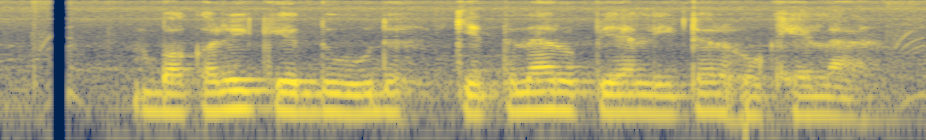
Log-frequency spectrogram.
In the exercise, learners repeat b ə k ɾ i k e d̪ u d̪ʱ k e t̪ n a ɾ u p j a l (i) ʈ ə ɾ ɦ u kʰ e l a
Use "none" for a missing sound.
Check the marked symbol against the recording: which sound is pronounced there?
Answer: i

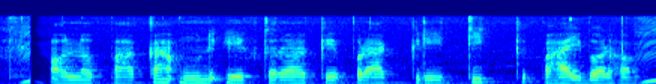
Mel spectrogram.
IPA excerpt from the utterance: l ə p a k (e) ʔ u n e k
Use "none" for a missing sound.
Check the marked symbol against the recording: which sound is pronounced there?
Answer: a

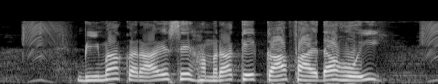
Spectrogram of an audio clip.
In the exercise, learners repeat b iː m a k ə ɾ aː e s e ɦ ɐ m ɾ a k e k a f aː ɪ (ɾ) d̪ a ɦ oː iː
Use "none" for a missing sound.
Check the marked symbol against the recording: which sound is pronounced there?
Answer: none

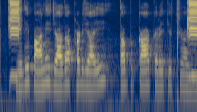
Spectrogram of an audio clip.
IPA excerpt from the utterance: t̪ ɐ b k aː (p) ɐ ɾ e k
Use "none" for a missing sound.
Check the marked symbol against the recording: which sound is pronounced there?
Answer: k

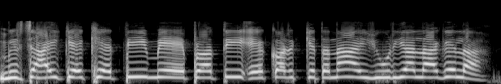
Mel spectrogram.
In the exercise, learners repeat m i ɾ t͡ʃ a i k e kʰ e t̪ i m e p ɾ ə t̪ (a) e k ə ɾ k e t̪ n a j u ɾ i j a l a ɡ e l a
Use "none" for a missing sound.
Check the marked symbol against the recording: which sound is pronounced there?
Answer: i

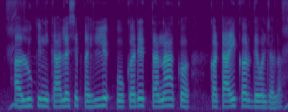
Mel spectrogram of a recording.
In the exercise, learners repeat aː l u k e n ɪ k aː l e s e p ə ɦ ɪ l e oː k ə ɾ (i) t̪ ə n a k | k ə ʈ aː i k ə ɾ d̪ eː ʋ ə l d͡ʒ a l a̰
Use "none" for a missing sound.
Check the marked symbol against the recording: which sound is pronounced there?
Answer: e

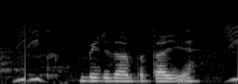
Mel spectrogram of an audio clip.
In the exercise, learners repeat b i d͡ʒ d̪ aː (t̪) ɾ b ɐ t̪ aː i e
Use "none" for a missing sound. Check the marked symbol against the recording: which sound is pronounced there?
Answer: none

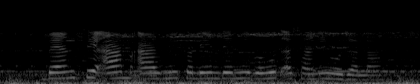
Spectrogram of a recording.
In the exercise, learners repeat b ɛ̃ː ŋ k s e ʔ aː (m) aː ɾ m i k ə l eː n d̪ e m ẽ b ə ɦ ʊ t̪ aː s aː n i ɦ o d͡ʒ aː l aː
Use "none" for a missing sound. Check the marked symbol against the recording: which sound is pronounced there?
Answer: m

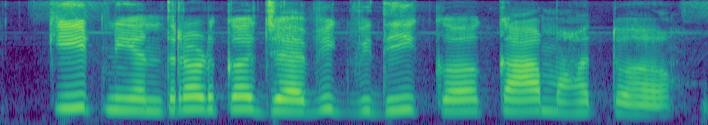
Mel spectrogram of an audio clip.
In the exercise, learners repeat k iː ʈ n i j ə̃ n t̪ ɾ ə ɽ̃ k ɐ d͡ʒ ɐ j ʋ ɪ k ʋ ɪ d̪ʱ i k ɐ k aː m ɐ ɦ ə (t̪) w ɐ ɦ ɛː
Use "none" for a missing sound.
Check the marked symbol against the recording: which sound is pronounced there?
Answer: t̪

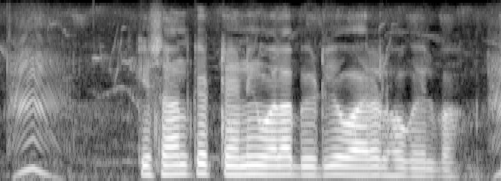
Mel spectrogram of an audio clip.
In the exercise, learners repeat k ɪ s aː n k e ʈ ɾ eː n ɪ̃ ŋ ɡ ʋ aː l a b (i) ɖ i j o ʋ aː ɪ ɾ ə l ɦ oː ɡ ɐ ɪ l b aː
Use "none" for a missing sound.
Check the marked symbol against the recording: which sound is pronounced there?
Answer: iː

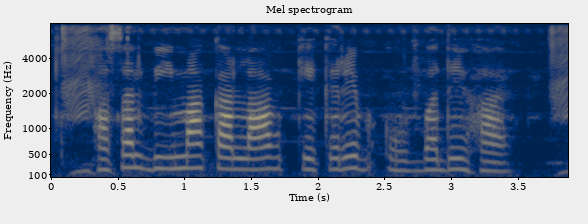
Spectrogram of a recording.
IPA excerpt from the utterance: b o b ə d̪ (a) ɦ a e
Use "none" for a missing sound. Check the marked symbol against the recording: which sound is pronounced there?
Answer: e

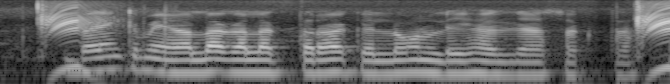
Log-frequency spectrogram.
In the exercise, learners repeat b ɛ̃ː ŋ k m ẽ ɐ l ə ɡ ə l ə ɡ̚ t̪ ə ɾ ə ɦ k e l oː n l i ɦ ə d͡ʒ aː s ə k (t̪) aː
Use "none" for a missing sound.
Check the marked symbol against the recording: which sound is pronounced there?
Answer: t̪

